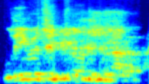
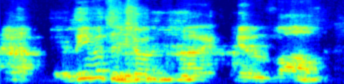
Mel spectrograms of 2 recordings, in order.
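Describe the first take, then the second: First: Slow, breathy whisper, pitched up; knowing whisper. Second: Said in the usual way. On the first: Real, not acted. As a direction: hush it like a knowing aside. Host's wry aside on Joe.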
